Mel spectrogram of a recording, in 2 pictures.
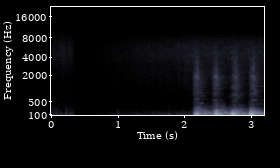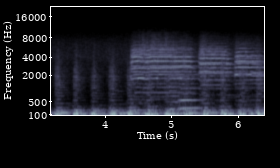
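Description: Changeover between two 1930s–40s swing dance-band recordings: the previous track fades to a brief silence and faint hiss, then a new swing number starts about two seconds in with a steady beat of about four strokes a second. Brighter melody instruments join in about four seconds in.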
